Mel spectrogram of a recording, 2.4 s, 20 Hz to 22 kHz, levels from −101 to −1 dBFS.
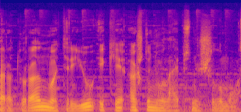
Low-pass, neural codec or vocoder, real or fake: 19.8 kHz; none; real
